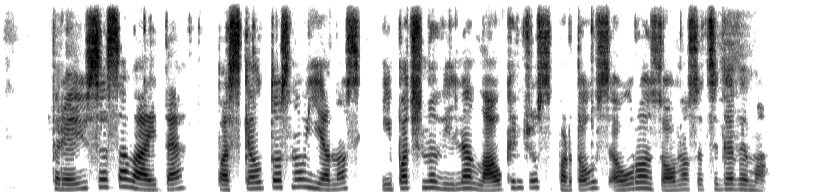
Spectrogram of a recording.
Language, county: Lithuanian, Kaunas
